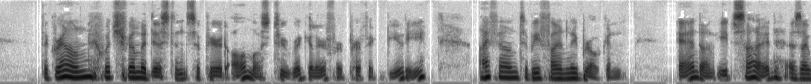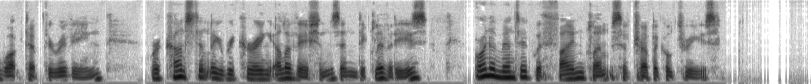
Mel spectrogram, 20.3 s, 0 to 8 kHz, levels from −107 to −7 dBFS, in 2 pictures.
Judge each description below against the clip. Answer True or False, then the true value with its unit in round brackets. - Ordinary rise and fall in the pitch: False (6.5 semitones)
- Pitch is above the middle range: False (130 Hz)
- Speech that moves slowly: True (125 wpm)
